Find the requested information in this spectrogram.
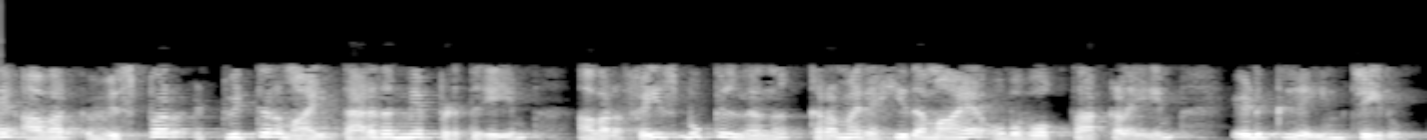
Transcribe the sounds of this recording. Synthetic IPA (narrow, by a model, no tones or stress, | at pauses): eʔɐʋɐrʋispɐrʈʋitːɐrumaːjit̪ɐɾɐðɐmjɐpːe̞ɽut̪ːuɣɐjum | ɐʋɐrfejsbukːilninːɨkrɐmɐɾɐhiðɐmaːjɐʔubɐbo̞ːk̚t̪aːkːɐɭe̞̰jum | e̞ɽukːuɣɐjumt͡ɕe̞jt̪u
